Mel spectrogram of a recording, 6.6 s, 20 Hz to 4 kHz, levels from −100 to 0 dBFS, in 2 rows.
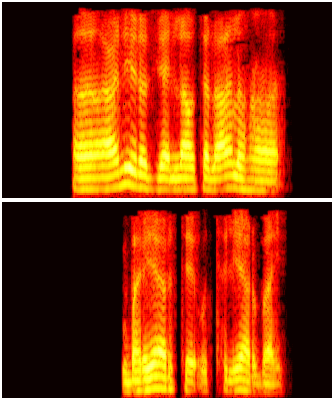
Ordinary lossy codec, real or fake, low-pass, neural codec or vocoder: MP3, 24 kbps; fake; 3.6 kHz; codec, 24 kHz, 3 kbps, HILCodec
